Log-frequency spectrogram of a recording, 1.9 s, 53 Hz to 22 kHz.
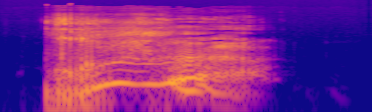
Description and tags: These are all me making terrible grunting growling snorting non-words for an offstage sea creature in a play but it could be anything monster like. Pitched down 4 semitones and compressed. One Creature is a tad crunchy/ overdriven. They sound particularly great through the WAVES doubler plugin..
creature, slurping, grunting, vocal, human, voice, beast, snorting, growling, monster, voiceover, non-verbal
